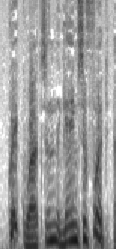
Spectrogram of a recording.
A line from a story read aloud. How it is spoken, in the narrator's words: Albert said and laughed crazily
